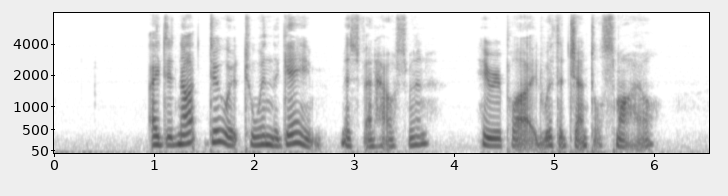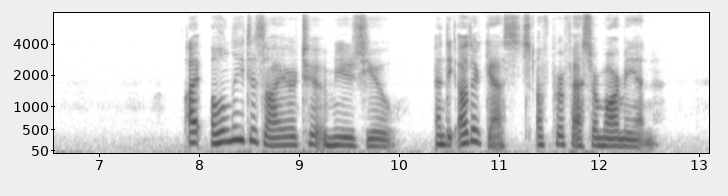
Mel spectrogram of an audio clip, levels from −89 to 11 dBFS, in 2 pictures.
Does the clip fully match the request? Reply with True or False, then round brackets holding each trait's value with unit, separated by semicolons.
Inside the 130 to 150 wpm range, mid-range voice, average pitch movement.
True (140 wpm; 175 Hz; 4.1 semitones)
